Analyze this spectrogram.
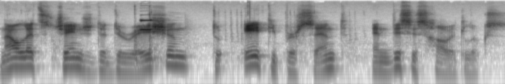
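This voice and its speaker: Speaking fairly slowly, this voice carries a non-native accent. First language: not English. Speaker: welding tutorial maker. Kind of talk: instructional tutorial narration.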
